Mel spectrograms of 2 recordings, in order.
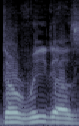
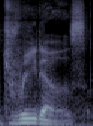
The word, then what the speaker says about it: Doritos: I hate it when he pronounced Doritos Doritos. Like, it's D O R, not D R O.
